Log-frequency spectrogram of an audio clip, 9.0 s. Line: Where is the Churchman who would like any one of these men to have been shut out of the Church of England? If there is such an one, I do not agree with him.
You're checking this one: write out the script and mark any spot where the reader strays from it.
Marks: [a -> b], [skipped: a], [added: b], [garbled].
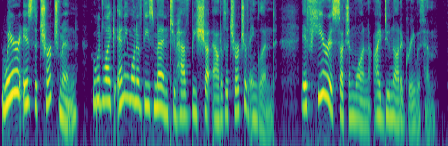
Where is the Churchman who would like any one of these men to have [been -> be] shut out of the Church of England? If [there -> here] is such an one, I do not agree with him.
